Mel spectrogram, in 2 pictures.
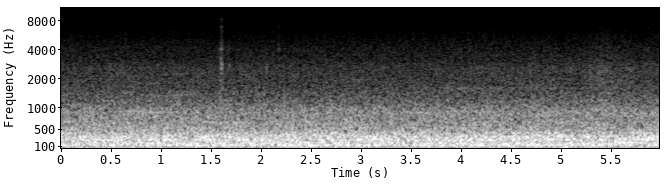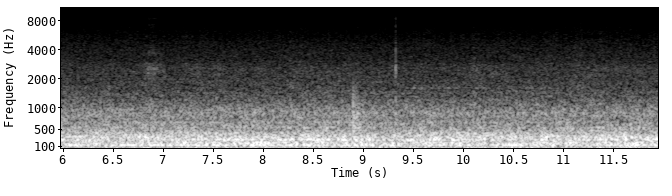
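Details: Loud steady low rumble like a vehicle engine or wind on the microphone throughout, with no animal sound heard.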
